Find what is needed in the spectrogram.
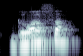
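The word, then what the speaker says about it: γλῶσσα: say, as in go, glossa, or logos. Glossa, yeah. Glossa. Yeah, that way there, if you want to look at the two different pronunciation of the O's, you'd say that's glossa and logos.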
